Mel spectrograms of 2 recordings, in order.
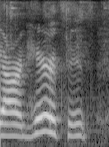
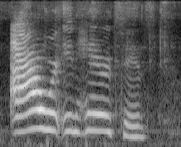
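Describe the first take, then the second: First: Said in the usual way. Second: "our" drawn out and higher; stress on OUR. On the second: Real, not acted. Angry speaker insisting the land was theirs, heavy stress on "our". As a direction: lean slowly and hard on "our". Repeats the words for emphasis.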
